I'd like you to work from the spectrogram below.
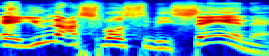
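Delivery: mock angry grown man's voice, irate. Retelling a customer scolding him: imitating an angry man. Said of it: "literally like that, like a grown-ass man saying it".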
